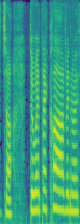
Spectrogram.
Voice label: "claf", Welsh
